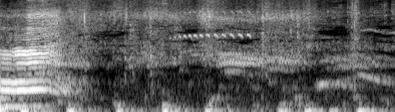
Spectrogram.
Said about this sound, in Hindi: बकरी भी आपके सामने माशाल्लाह, बच्चे भी आपके सामने।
